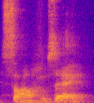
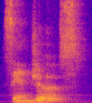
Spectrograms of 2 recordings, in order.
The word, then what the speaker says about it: San Jose: While in Spanish, a J is pronounced as an English H, resulting in San Jose, the English alternative sounds more like San Jose.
